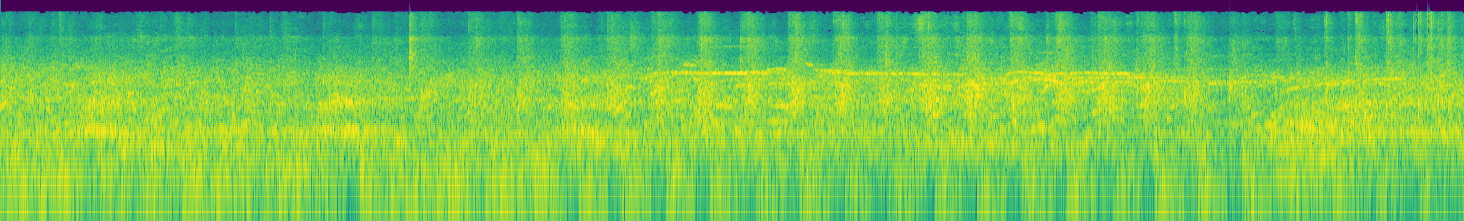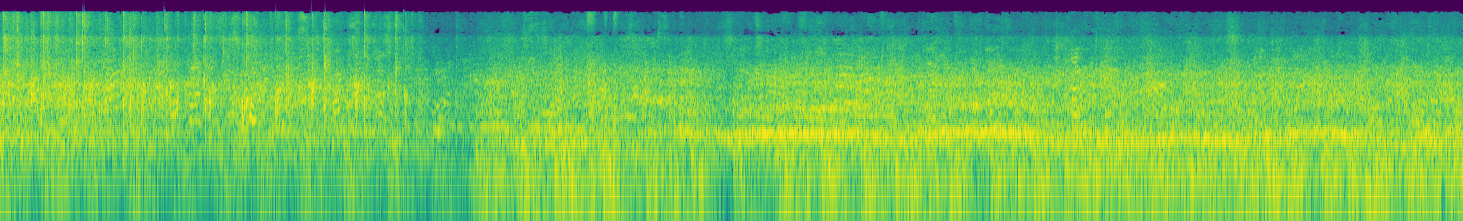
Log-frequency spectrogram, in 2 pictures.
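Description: A large crowd of football fans chants and sings loudly outdoors.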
